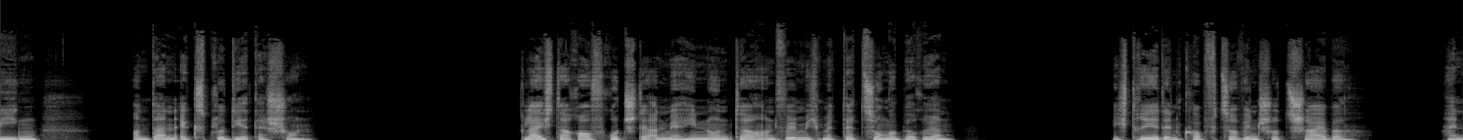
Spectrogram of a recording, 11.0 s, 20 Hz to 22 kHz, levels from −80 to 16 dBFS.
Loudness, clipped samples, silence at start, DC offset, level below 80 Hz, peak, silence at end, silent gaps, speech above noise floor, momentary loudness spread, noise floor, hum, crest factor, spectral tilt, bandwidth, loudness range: -18 LUFS; under 0.1%; 0 s; under 0.1%; -64 dBFS; -2 dBFS; 0 s; none; over 73 dB; 7 LU; under -90 dBFS; none; 18 dB; -5.5 dB/octave; 17 kHz; 5 LU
